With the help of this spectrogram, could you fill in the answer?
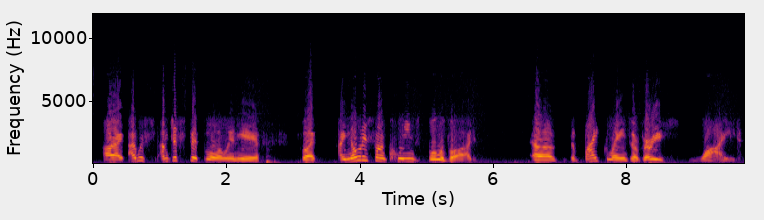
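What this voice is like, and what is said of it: Strong regional accent. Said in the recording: “my accent”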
